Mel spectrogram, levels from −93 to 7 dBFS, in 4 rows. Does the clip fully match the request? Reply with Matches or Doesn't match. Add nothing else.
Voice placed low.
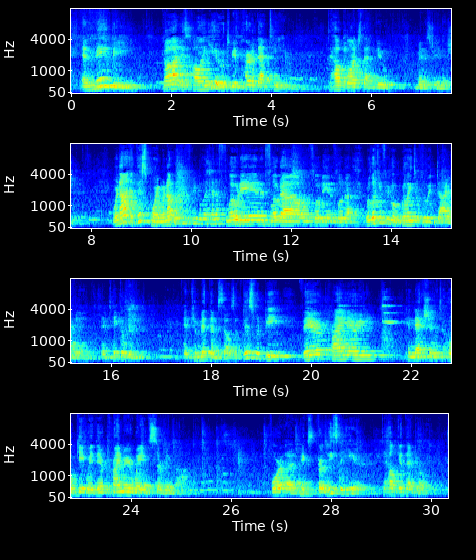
Doesn't match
